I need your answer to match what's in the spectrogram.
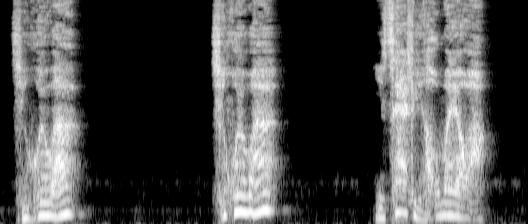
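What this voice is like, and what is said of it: Quiet, hushed calling. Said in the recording (Chinese): “我小声的朝里边喊”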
